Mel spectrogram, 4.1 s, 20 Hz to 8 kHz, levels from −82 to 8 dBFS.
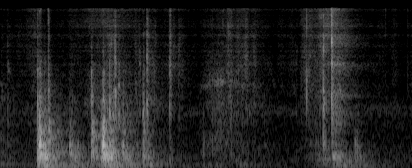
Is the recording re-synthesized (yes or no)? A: yes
